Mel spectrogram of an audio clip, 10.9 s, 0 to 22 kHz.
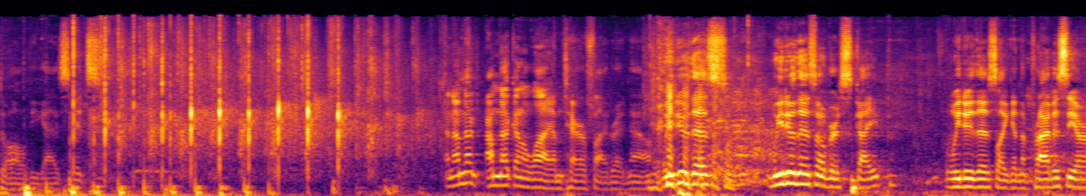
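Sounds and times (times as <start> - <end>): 
speech: 0.0 - 2.0, 4.4 - 10.8
sharper louder claps in a regular beat: 0.7 - 4.7
crowd applauding in a room: 1.0 - 4.6
laughter: 6.5 - 10.8.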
